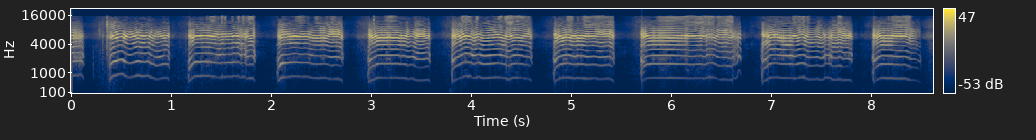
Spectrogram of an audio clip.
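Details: A wild cottontail rabbit screams in distress, shrill wavering cries repeated about once a second; cottontails' distress cry differs from domestic rabbits', and all rabbits were released unharmed.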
